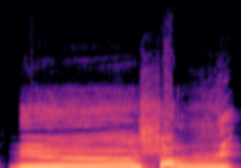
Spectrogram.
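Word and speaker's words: شَرِّ: En fait, c'est comme si tu disais char et ri. Maintenant, tu fais les deux en même temps. Donc, ça donne charri.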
